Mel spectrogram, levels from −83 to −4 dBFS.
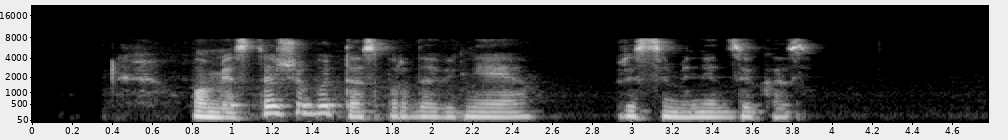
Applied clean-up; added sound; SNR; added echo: none; none; none; none.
